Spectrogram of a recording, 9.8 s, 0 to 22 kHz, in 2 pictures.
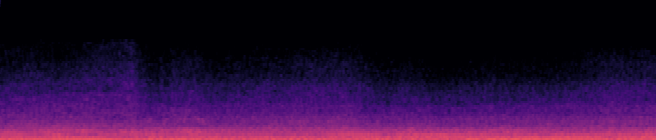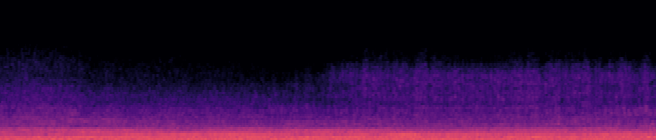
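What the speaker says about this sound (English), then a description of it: "That Salty Serena is driving a 1963 Ferrari 250 LM, a vintage street car" Race car engine in a racing video game, with several vintage cars on track including a 1963 Ferrari 250 LM and a retro BMW 325i E30 Touring; a steady, loud engine drone with shifting pitch runs throughout, no talk.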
